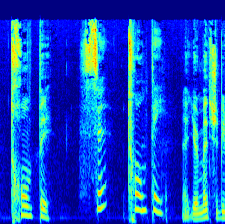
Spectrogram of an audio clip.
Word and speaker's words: tromper: Now, Earlier I said that you need to make sure that you're pronouncing tromper well. Tromper. And the reason for that is because there's another verb in French, and that's tremper.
